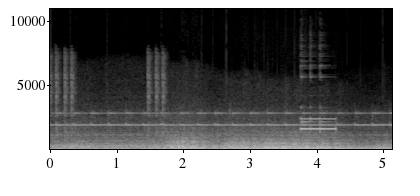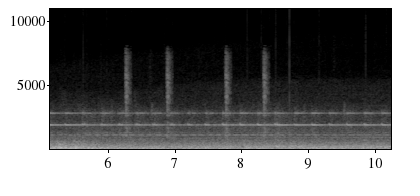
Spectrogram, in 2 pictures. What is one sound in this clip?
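A tram rolls along rails with a low, steady rumble.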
